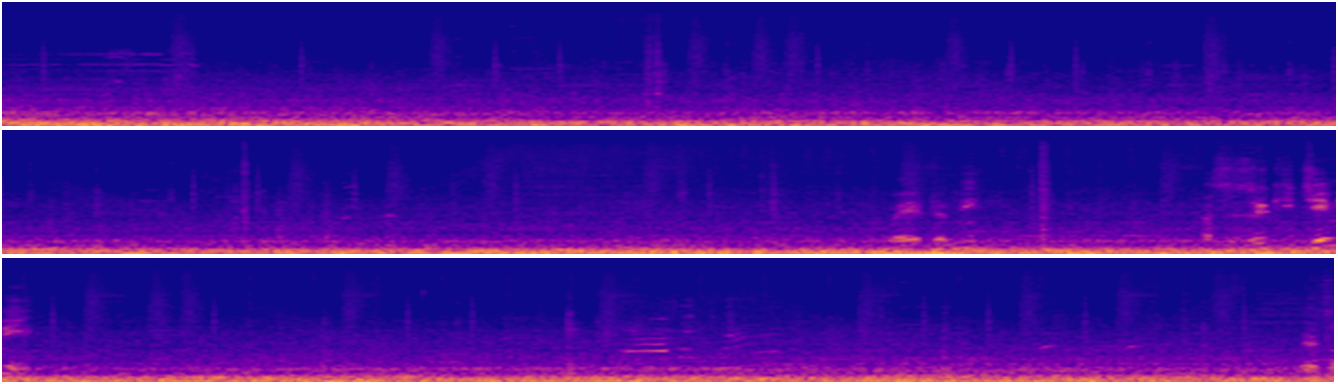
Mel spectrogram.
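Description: Toyota Tarago van driving on a winding road, heard from inside the cabin: a steady low rumble of engine and tyre noise.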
